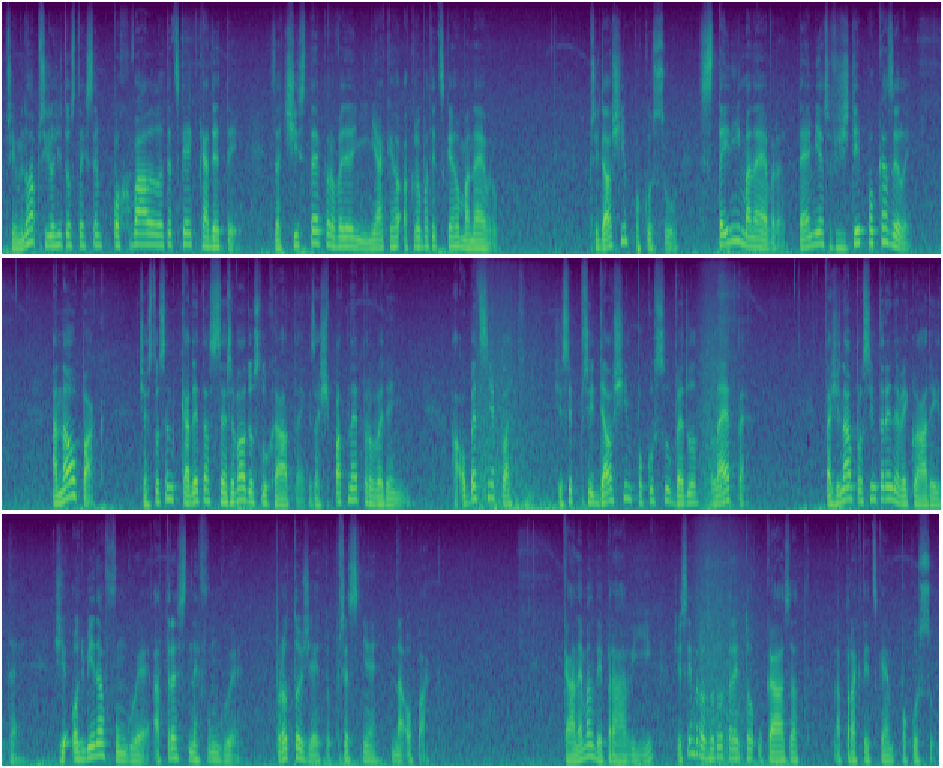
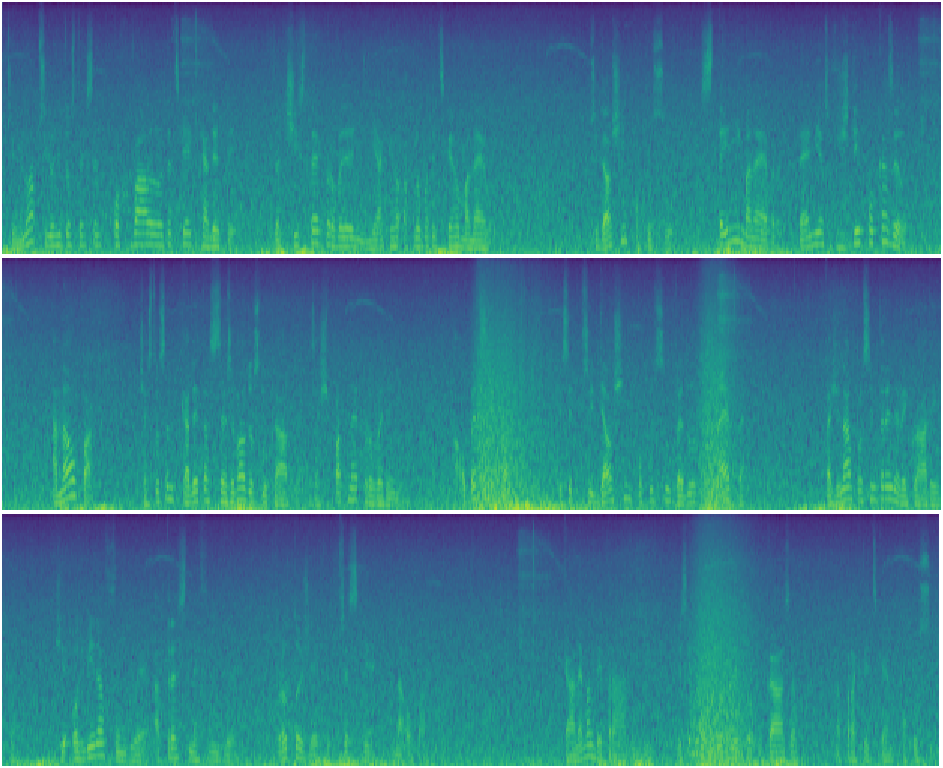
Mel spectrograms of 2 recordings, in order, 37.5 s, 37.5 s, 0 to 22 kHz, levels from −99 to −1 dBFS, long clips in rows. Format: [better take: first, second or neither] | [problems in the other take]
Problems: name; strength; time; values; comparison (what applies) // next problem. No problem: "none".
first | wind noise on the microphone; heavy; 3 dB below the speech; occasional gusts in the first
